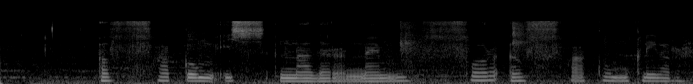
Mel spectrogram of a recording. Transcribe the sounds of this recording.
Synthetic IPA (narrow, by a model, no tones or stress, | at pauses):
ʔəfakumɪ̰sənaðəɾnẽm | fɔɹəfa̰kumkʰlinəɹ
